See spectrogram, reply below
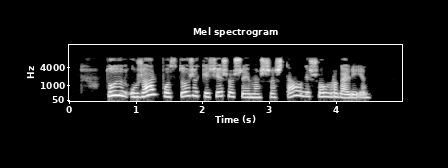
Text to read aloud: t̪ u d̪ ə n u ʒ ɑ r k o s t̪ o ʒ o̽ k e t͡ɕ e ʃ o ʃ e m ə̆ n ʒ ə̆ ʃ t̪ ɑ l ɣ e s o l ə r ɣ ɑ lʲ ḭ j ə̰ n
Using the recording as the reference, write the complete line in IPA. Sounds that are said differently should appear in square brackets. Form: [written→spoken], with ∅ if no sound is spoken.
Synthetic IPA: t̪ u d̪ ə n u ʒ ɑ r [k→p] o s t̪ o ʒ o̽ k e t͡ɕ e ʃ o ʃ e m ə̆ n [ʒ→ʃ] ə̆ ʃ t̪ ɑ l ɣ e [s→ʃ] o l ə r ɣ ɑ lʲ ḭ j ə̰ n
